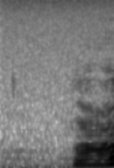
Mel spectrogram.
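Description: A young man begins to sing close by.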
